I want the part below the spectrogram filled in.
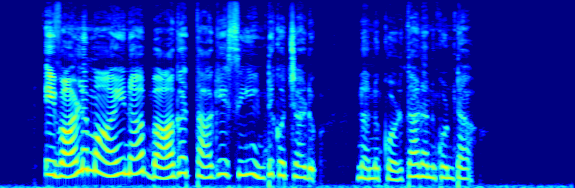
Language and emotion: Telugu, fearful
